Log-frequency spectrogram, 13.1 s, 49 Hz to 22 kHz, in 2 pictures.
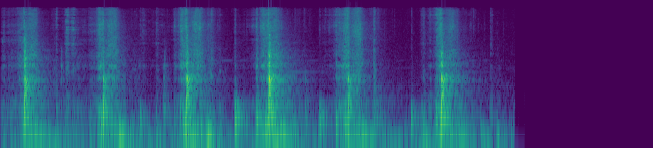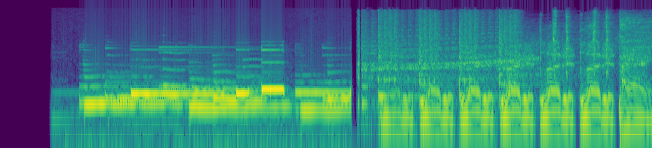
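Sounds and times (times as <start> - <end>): knife chopping on cutting board: 0.0 - 4.9.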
